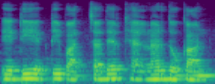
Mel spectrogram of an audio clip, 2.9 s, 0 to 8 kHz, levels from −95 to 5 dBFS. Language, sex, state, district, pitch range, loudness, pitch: Bengali, male, West Bengal, Alipurduar, 110-130 Hz, -15 LUFS, 120 Hz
